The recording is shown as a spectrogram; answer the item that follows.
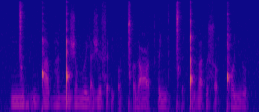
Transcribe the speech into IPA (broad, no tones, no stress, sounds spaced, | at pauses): ŋ͡ǀ i bʱ ḭ ŋ͡ǃ a bʱ a ŋ͡ǃ ə ʒ ɔ v ɯ j a̰ ʒ ɯ s ə ʔ ḭ ʔ ɔ̰ ǀʰ ɔ̰ ð ə̰ ʕ ɔ̰ t͡sʼ ə ɲ a̰ ǀʰ ə̰ ǃ ṵ v a ʔ u s ɔ̰ ǃʰ ɔ ɲ u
